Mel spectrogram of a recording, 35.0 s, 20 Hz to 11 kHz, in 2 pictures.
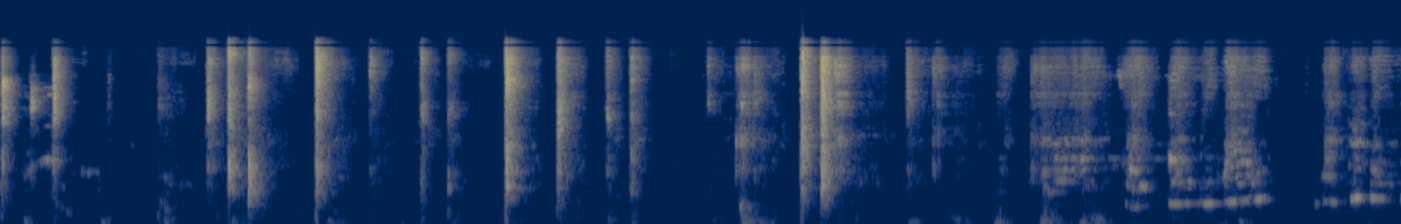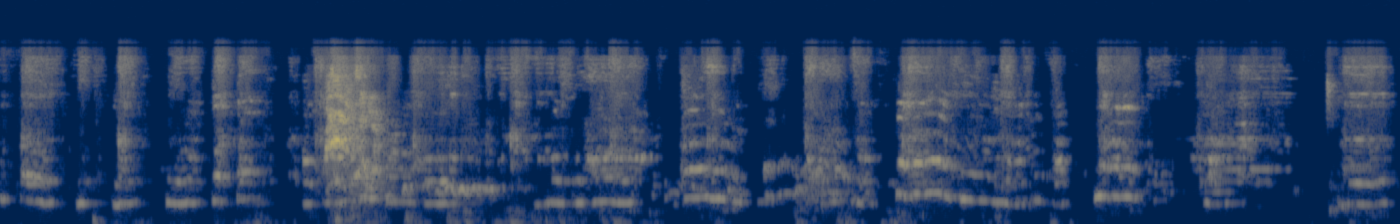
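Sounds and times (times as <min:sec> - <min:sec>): girl singing: 0:13.5 - 0:35.0.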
